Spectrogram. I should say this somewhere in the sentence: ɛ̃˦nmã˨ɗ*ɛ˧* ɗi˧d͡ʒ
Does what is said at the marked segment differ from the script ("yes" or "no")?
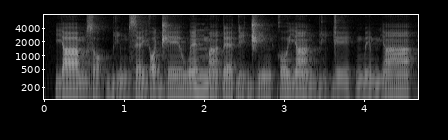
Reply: no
